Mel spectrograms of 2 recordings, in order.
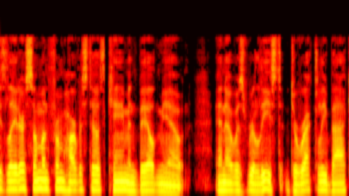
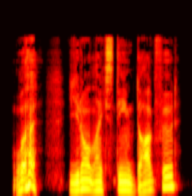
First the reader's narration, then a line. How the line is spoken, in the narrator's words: he laughed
